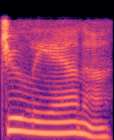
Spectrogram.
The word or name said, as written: Juliana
